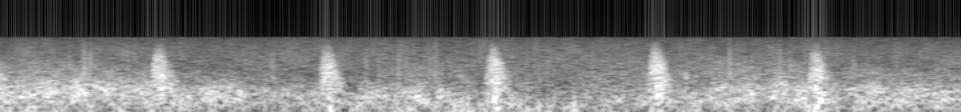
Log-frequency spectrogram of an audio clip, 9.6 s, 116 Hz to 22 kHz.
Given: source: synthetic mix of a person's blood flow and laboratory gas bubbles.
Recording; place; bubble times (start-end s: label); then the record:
Doppler ultrasound of blood flow; subclavian vein
6.88-6.93 s: bubbles
From the record:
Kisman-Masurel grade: 111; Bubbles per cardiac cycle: 1 to 2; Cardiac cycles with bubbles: 1 to 10%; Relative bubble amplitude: barely perceptible (0.100 to 0.250); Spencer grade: 1 (occasional bubble signal discernible with the cardiac motion signal, with majority of cardiac periods free of bubbles); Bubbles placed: anywhere in the cardiac cycle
